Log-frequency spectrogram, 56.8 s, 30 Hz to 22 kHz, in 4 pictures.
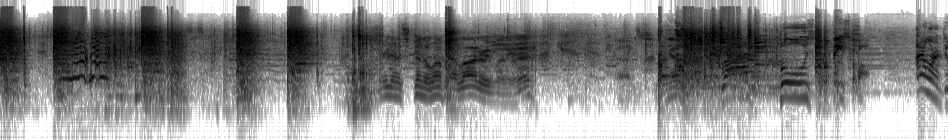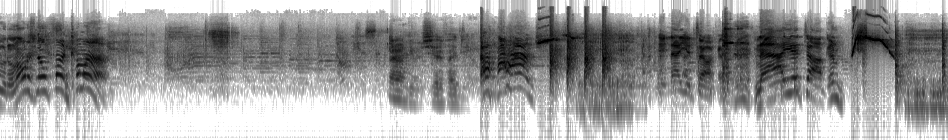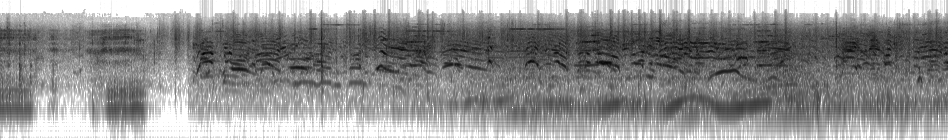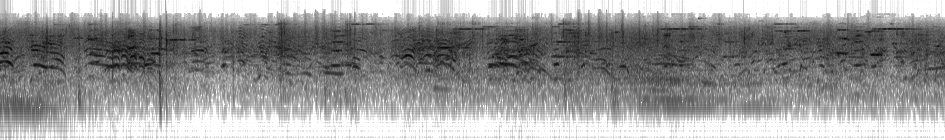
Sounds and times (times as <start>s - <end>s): Outside, urban or manmade: 0.0s - 56.8s
Roar: 22.9s - 23.9s, 27.8s - 30.7s, 51.8s - 54.3s.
